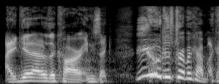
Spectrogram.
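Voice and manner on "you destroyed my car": high mock yell of the angry man. Imitating the angry owner yelling about his car. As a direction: shout it like he's furious.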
